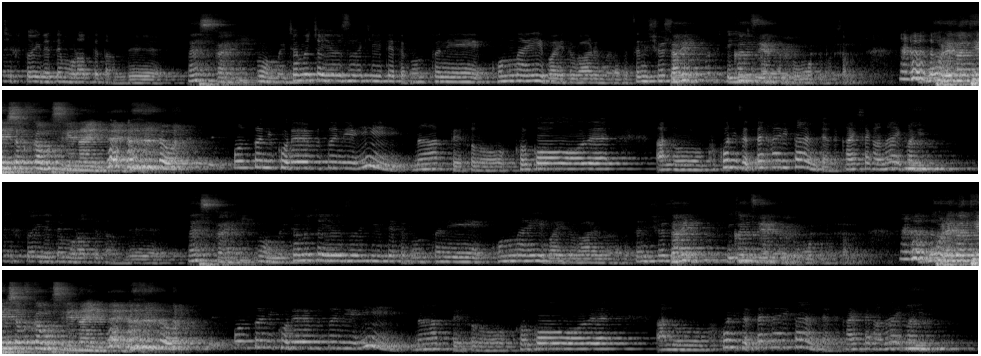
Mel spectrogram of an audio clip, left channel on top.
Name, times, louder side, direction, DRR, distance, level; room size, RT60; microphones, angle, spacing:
voice 1, 0.0-1.6 2.5-6.7 7.2-8.5 9.0-9.5 10.8-15.9 16.3-19.0, left 2 dB, 70° left, 7 dB, 0.6 m, -29 dB
voice 2, 1.9-2.5 6.7-6.9 7.3-7.9 9.3-11.5 18.8-19.1, left 1 dB, 20° left, -1 dB, 0.6 m, -24 dB
11.5 x 4.2 x 2.9 m, 1.2 s
head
